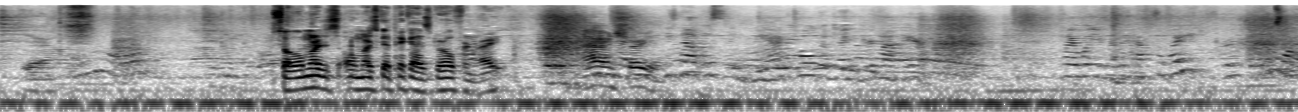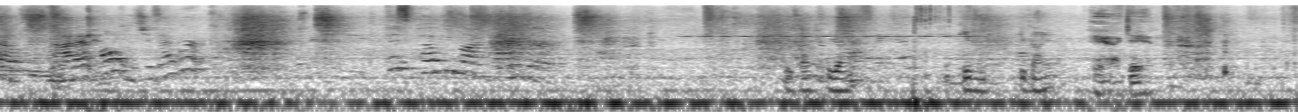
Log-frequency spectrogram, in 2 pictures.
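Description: A young man talks casually, close to the microphone.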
